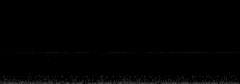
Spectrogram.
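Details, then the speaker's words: Vintage 1980s–90s Hampton Bay Southwind 38-inch downrod ceiling fan on a dimmer, running on low: quiet steady electrical motor hum with faint high tone; dimmer suspected of causing the hum, bearing problem suspected of slowing spin, slight wobble. "And here's low. Still hums. That's pretty bad."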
